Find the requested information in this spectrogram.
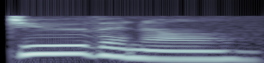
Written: Juvenal

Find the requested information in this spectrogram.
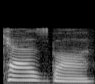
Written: casbah

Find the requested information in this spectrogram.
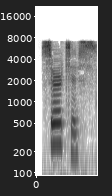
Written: syrtis

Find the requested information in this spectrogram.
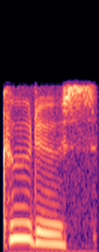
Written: Kudus

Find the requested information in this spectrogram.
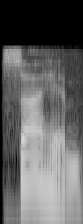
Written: sahib

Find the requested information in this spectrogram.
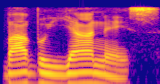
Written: Babuyanes

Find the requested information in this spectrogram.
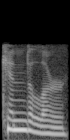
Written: kindler

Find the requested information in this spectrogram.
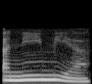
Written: anemia

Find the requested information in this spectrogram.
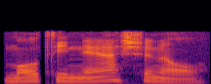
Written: multinational

